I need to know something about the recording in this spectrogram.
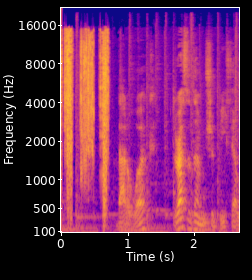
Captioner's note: cracking sounds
